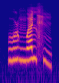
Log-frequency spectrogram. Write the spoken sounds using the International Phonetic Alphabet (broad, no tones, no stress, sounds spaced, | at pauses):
u ɭ ŋʷ æ lʲ x i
